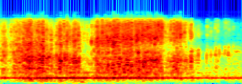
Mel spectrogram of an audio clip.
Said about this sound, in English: They're frozen. That was me going in the freezer.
